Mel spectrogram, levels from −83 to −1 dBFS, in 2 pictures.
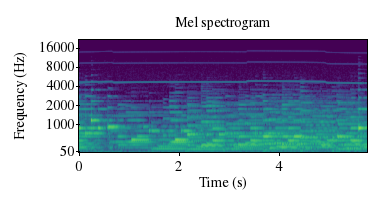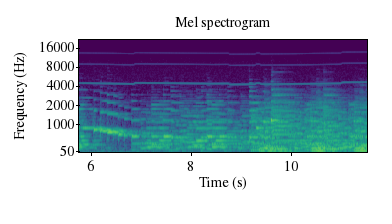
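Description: A switching supply whistle runs under the music from start to finish. A switching power supply in the chain is running in an audible burst mode, or beating against a second supply. The result is a thin, high whistle. Its pitch wanders between about 4.2 kHz and 4.9 kHz rather than holding still. It sits roughly 25 dB below the music.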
